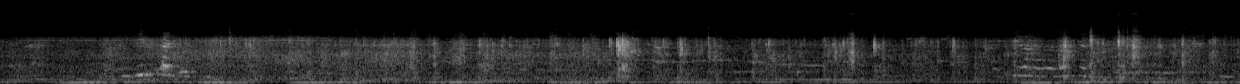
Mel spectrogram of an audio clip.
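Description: Young children call out and chatter nearby.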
